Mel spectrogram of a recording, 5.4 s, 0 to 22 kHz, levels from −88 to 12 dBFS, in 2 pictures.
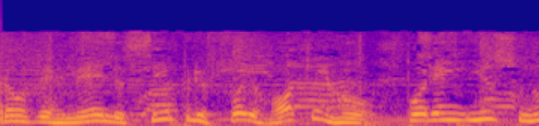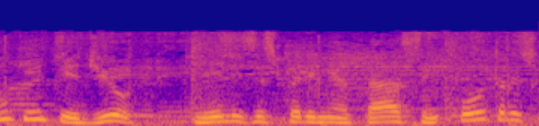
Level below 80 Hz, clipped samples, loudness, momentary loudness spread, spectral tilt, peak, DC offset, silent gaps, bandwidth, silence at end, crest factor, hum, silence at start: -36 dBFS; under 0.1%; -16 LUFS; 3 LU; -6.5 dB/octave; -4 dBFS; under 0.1%; none; 8 kHz; 0 s; 12 dB; none; 0 s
